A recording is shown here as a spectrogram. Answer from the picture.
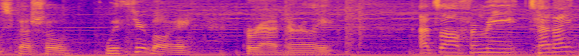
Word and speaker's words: Gnarly: about your old pal, the Silent G Rad Gnarly, saying so long for now.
